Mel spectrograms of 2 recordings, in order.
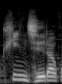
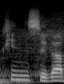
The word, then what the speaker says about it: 퀸스: 자 이제 첫 번째로 퀸스인지 퀸즈인지 헷갈리시는 분들이 많아요 요즘은 잘 안 보이는데 얼마 전까지만 해도 막 퀸즈라고 하시는 분들도 계셨고 이제 영단어 퀸스는 과일 이름에서 따온거고 한글 발음으로 하게 되면 퀸스가 맞겠습니다 그럴 일은 없겠지만 퀸즈라고 했다가 무식하다는 소리를들을 수도 있어요 다른 모니터들에 비해서 주둥아리가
